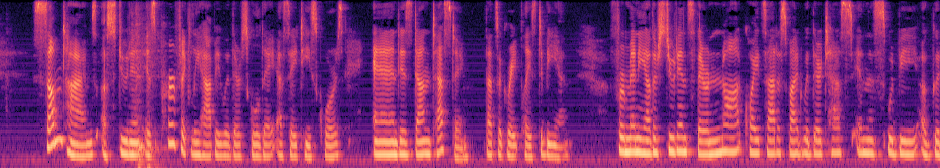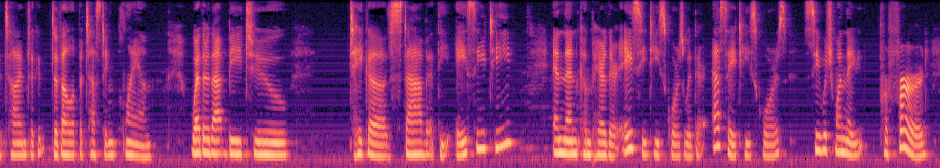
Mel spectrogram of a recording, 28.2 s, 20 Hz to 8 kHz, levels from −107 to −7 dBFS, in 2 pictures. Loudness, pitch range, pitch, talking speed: -25 LUFS, 165-200 Hz, 180 Hz, 150 wpm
